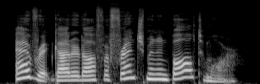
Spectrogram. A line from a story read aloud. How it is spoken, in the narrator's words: Emma said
